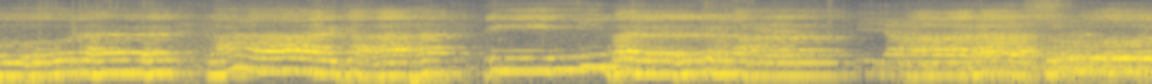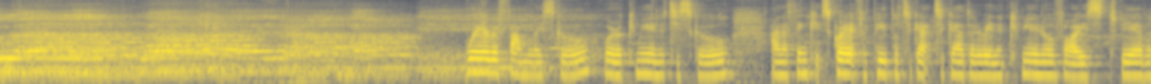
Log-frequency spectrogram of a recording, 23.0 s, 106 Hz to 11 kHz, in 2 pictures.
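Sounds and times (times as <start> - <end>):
man singing: 0.0 - 10.2
breaths: 18.8 - 19.3.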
